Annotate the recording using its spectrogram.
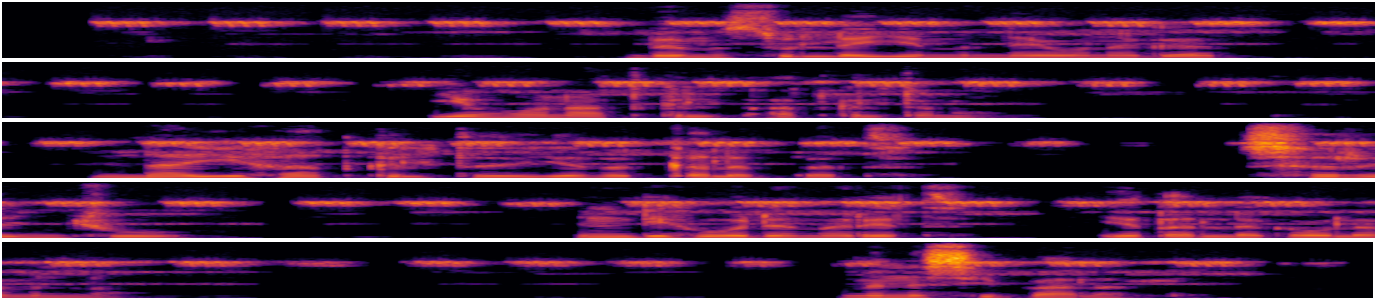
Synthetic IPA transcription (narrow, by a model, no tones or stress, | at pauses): bəmɨsullajːɛmːɨnːajɛwnəɡəɾ | jɛɦo̞nat̪kʰɨlt̪at̪kʰɨlt̪nəw | ʔɨnːajɪhat̪kʰɨlt̪jɛβəkʼːələbːət̪ | sɨɾɨɲt͡ʃu | ʔɨnd̪iɦwɔd̪əməɾʔe̞t̪jɛt̪ʼəlːəkʼəwləmɨnːəw | mɨnɨsɪbːalal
